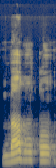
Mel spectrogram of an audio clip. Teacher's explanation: لفظ برق میں جو را کو موٹا کریں گے، برق، قاف کو موٹا کریں گے، برق، قاف کو کھینچا نہیں ہے، برقو نہیں پڑھنا ہے، برق، ہونوں گول کریں گے، پیش کو ادا کرتے ہوئے، زبر زیر پیش کو بالکل نہیں کھینچیں گے۔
